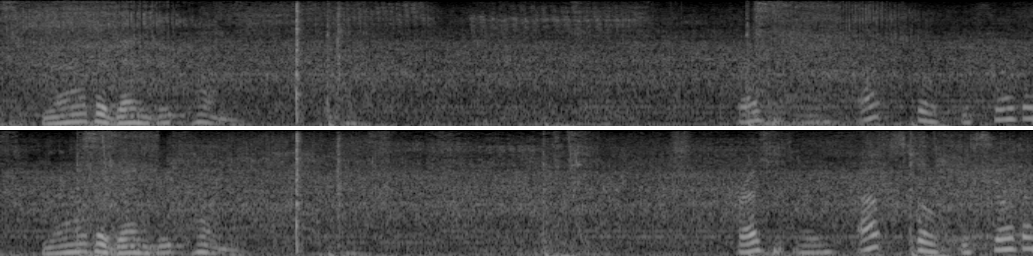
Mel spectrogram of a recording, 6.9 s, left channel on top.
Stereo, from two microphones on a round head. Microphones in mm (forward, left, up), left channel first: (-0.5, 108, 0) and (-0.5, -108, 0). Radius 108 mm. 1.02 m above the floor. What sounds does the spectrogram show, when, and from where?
0.3 s a woman speaking: 25° left (ahead or behind), 0.8 m; by 1.9 s 10° right (ahead or behind), 2 m
2.0 s crumpling: 5° left (ahead or behind), 0.5 m
4.9 s a woman speaking: 55° right (ahead or behind), 0.8 m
